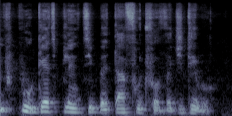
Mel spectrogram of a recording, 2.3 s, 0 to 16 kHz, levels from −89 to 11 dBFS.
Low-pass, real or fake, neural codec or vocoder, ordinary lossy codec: 14.4 kHz; fake; vocoder, 44.1 kHz, 128 mel bands, Pupu-Vocoder; none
